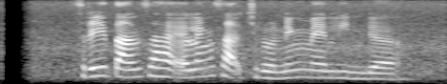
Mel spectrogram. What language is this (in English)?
Javanese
